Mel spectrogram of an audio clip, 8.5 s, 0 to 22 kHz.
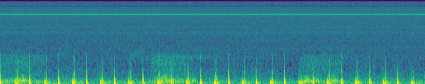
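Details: Self-recorded own heartbeat with fan off, taken shortly after heart began feeling unusually thumpy; steady clear beat about 105 a minute, whooshing flow sound between beats, faint hum. Heart sounds.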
